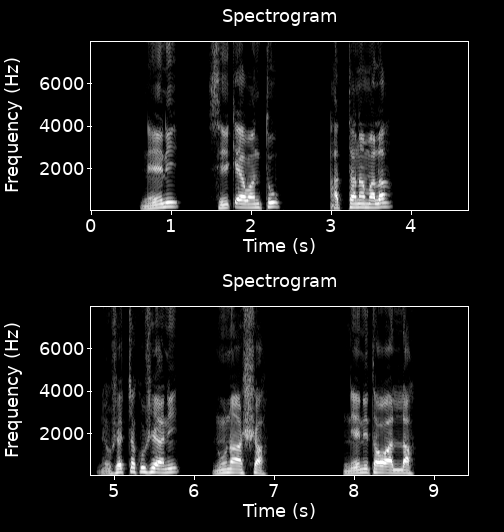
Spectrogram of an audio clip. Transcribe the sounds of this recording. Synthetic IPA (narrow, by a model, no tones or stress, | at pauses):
ne̞ːnɪ | siːkʼːɪjawɐnt̪ːʊ | ɐt̪ːɐnɐmɐlɐ | nɛ̰ʊʃ̬ɛt͡ʃːɐkʊʃ̬ɛjanɪ | nuːnɐːʃːɐ | ne̞ːnɪt̪ɐwɐːlːɐ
